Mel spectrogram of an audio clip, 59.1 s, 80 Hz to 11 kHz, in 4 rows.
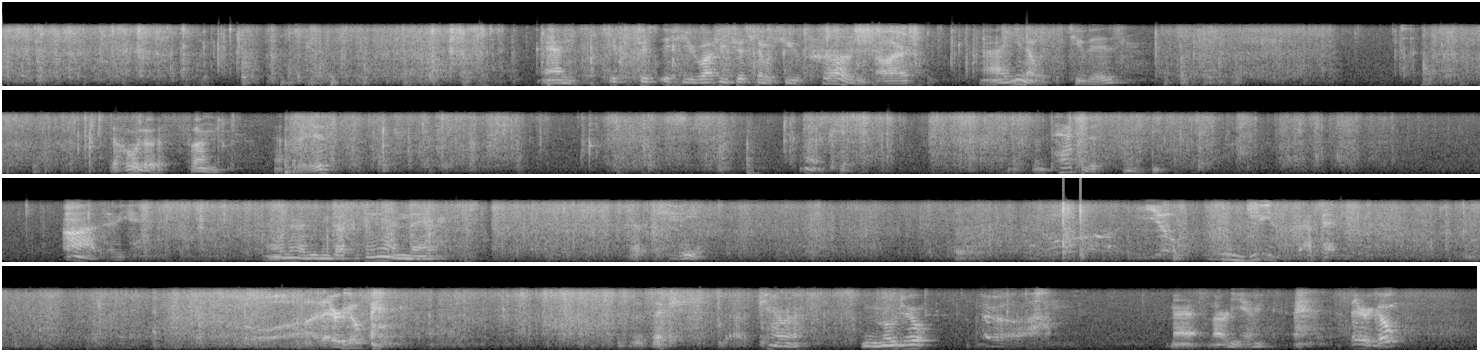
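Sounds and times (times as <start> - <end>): packing peanuts rustling: 0.0 - 55.1, 56.3 - 59.0
bubble wrap crinkling: 0.0 - 59.0.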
